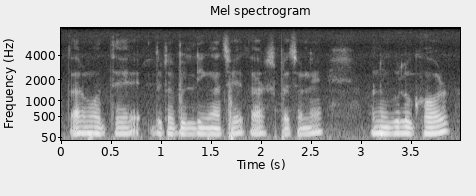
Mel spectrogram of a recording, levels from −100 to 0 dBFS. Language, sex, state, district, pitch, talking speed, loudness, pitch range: Bengali, male, Tripura, West Tripura, 120 Hz, 135 wpm, -16 LUFS, 115-125 Hz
